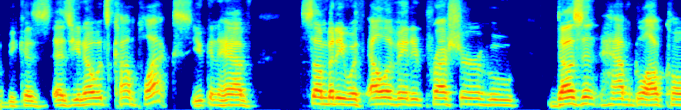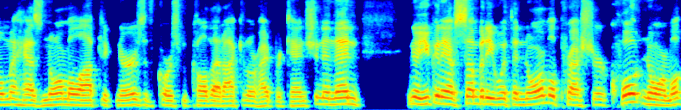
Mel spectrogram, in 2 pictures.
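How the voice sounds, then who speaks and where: Middle-aged man explaining, halting. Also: on the high side, darkish tone. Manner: explanatory, many repeated words and fillers. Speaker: guest expert. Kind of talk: professional interview.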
